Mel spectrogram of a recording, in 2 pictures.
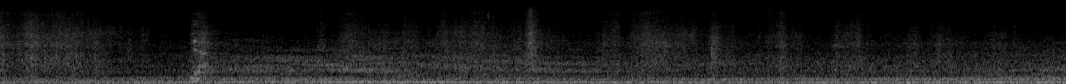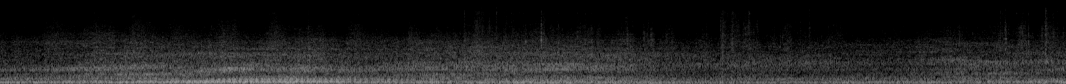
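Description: A motor vehicle's engine running, growing louder toward the middle and then fading back. Thin plastic trash bags crinkle and rustle as they are handled, with a sharper tick about two seconds in.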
